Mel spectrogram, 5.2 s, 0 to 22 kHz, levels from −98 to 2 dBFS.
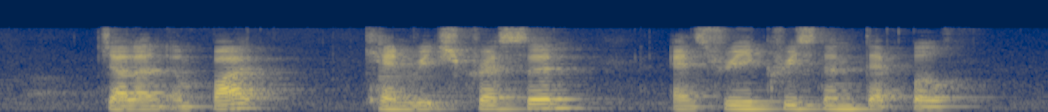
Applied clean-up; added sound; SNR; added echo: none; Guitar; 20 dB; none.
